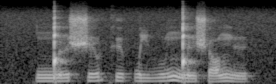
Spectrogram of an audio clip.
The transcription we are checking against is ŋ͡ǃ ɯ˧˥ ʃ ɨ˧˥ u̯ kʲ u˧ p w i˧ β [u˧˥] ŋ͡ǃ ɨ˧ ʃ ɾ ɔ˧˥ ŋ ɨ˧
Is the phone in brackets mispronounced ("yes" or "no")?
no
